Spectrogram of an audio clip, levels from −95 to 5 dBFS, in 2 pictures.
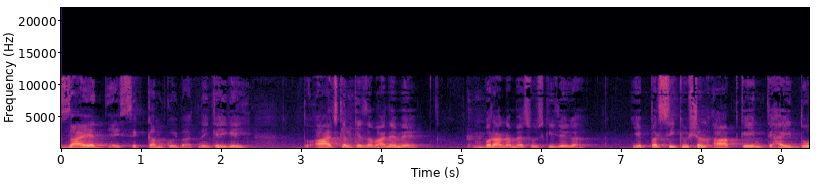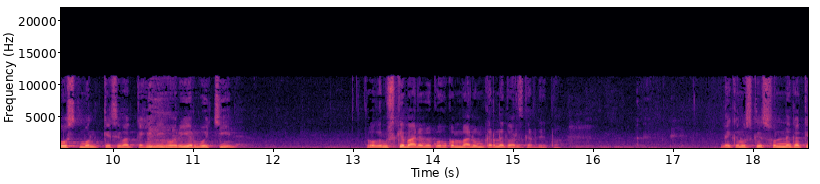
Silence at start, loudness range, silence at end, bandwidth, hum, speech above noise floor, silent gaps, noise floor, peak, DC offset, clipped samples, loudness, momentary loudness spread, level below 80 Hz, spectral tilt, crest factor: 0 s; 5 LU; 0 s; 11.5 kHz; none; 29 dB; none; -52 dBFS; -8 dBFS; under 0.1%; under 0.1%; -25 LUFS; 13 LU; -60 dBFS; -7 dB/octave; 18 dB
